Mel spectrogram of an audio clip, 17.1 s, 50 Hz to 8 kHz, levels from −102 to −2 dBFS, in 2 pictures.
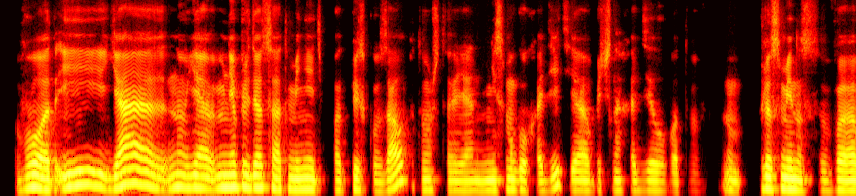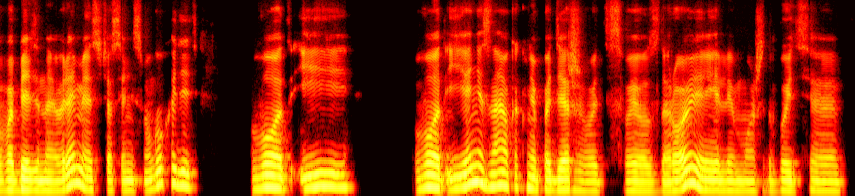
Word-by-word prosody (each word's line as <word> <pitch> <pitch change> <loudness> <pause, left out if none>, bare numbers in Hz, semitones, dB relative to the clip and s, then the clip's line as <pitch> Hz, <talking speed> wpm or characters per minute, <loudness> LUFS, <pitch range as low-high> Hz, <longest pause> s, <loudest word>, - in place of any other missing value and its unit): Вот 125 0 +3
и 155 +3 +2
я, 150 +1 +3
ну, 140 +3 -1
я 135 -2 +1
мне 140 +3 +3
придётся 135 -2 +1
отменить 120 -2 -1
подписку 110 0 -7
в - - -6
зал, 190 - 0
потому 115 - -7
что 110 -1 -11
я 105 0 -3
не 110 +1 -2
смогу 115 0 -3
ходить. 115 +11 -6
Я 110 -1 0
обычно 110 +1 -8
ходил 105 0 -6
вот, 100 -1 -10
м, 100 -1 -29 0.2
ну, 110 -3 -7 0.2
плюс-минус 120 -3 +1
в 110 0 0
в 110 - -3
обеденное 110 -1 +3
время, 155 - +3
сейчас 110 -2 -8
я - - -1
не - - 0
смогу 110 +10 -2
ходить. 160 -5 -1 0.5
Вот 130 +1 +4
и 140 +1 0 0.6
вот 135 +2 +4
и - - -1
я 135 +5 +3
не 200 0 +5
знаю, 155 -1 +2
как 135 -1 -9
мне 130 -2 +1
поддерживать 110 -3 -1
своё 105 -1 -3
здоровье, 110 - +2
или, 110 -1 -1
может 105 0 -6
быть, 110 0 -4
э, 105 -2 -4
115 Hz, 170 wpm, -23 LUFS, 110-140 Hz, 0.6 s, не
